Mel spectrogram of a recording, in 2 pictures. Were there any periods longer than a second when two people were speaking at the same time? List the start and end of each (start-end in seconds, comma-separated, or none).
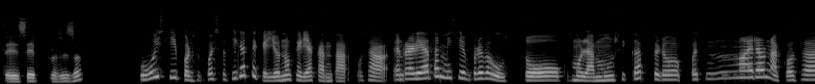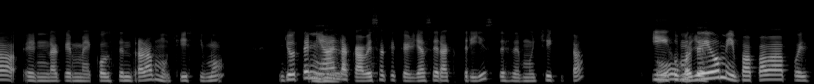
none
